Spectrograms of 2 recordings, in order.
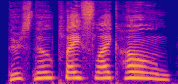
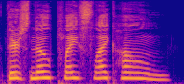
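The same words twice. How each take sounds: The two takes are said the same way.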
